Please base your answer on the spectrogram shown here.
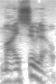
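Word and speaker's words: MySudo: and that's my suit it's spelled m y s u d o my pseudo it's an app that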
